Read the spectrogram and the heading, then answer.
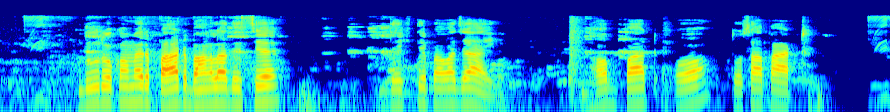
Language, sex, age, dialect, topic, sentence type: Bengali, male, 18-24, Jharkhandi, agriculture, statement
